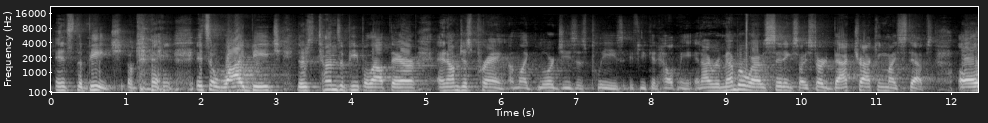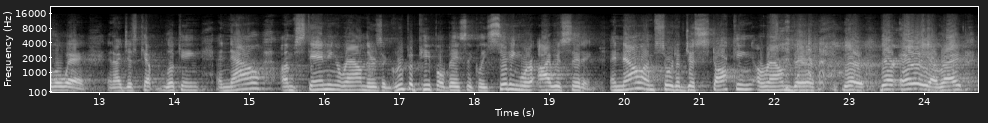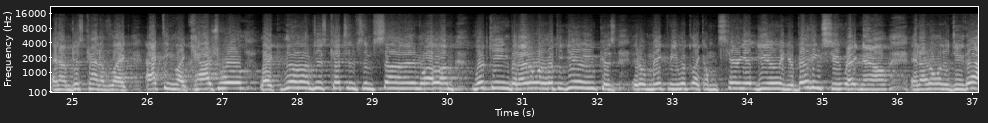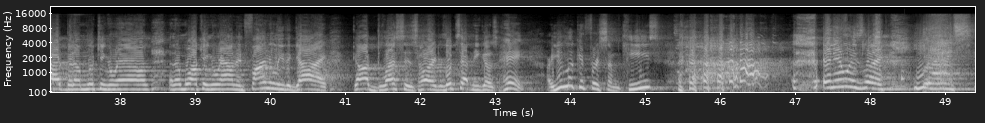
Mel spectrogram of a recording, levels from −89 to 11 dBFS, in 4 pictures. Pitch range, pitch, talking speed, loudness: 175-240 Hz, 215 Hz, 200 wpm, -14 LUFS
